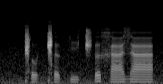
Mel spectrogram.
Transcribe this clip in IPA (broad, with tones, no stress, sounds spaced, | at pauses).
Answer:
ǁ o˨ ǁ ə˨ k i˨ t͡ʃʼ ə˦ x a˨˦ z a˧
